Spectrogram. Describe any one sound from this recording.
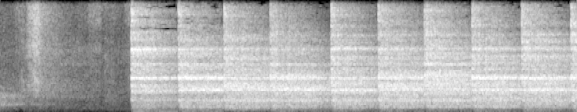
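A hammer rapidly taps on metal.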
